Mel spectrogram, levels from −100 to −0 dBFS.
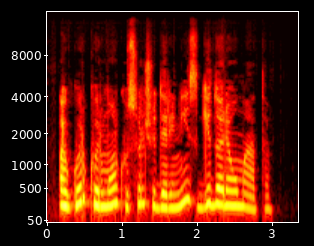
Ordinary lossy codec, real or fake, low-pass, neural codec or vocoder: AAC, 64 kbps; real; 14.4 kHz; none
